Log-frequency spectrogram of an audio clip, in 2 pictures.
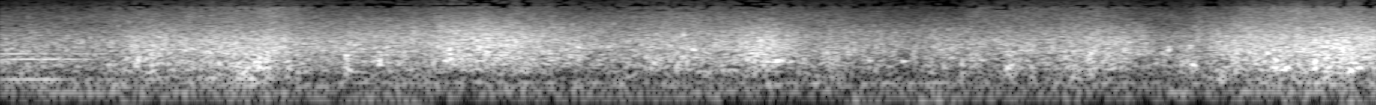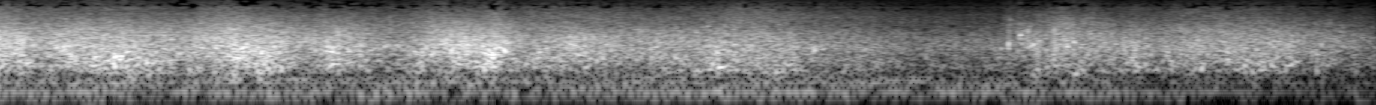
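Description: Sea waves washing onto a shore, each surge swelling and falling back every two or three seconds.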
